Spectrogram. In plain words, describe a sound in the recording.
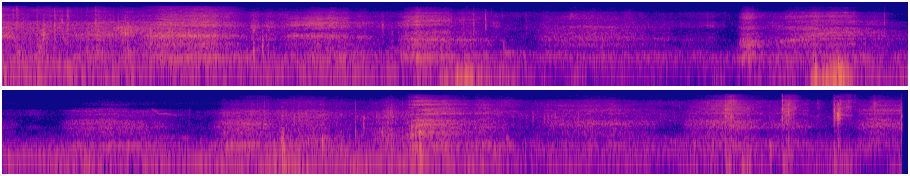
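Shoes shuffle and scrape on dry dirt nearby.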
